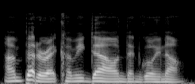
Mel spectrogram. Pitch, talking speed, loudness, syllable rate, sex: 135 Hz, 245 wpm, -17 LUFS, 5.6 syllables/s, male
